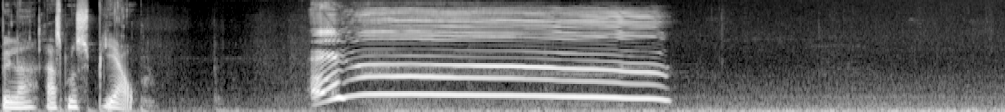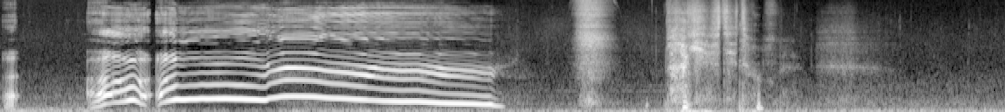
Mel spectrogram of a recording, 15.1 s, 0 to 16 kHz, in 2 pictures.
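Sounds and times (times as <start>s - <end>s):
speech: 0.0s - 1.2s, 2.3s - 2.9s, 7.6s - 9.4s
man howling like a wolf in a forest: 2.3s - 5.1s, 7.6s - 11.4s.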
